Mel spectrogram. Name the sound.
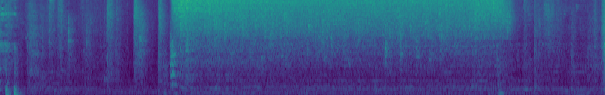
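water running from tap while washing hands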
